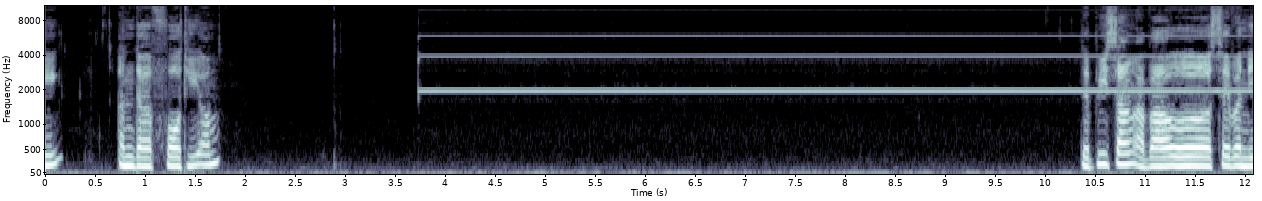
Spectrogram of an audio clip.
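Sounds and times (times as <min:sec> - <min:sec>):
multimeter continuity beep: 0:03.7 - 0:12.0.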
